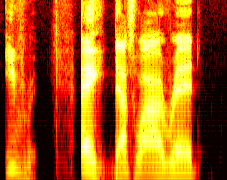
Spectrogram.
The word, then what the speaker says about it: Ivrit: The name Hebrew is simply the English version of the Jewish word Ibrit, pronounced as Ivrit.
